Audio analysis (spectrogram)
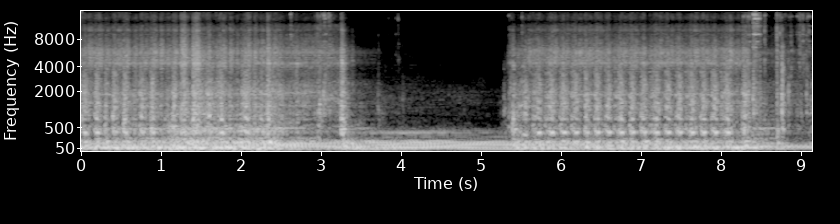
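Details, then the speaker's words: Intimidator diesel UTV, cold, hard start: uneven cranking churn cuts out, whirrs free briefly, then resumes as the starter Bendix slips; diesel won't catch, owner suspects glow plugs not working despite holding switch over three seconds. "that's the issue I have. It's like the glow plugs are not working. And that's the Bendix."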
